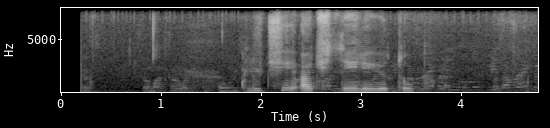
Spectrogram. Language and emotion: Russian, sad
